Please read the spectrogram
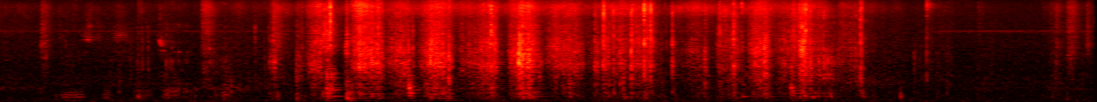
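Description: A cloth rag wiping and rubbing a freshly wet-sanded painted motorcycle gas tank to dry it, heard as a run of irregular rubbing strokes that starts about three seconds in and stops near the end.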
